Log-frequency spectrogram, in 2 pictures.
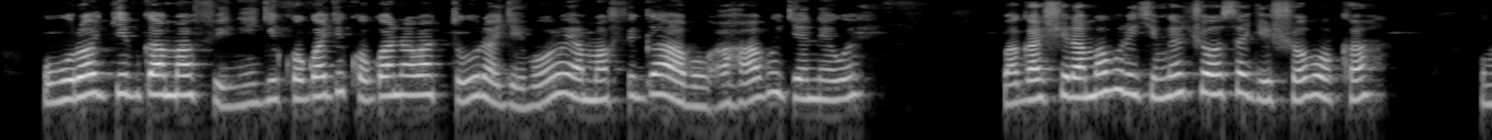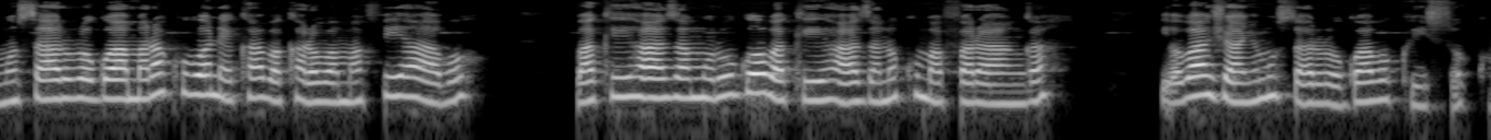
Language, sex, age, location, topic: Kinyarwanda, female, 25-35, Musanze, agriculture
